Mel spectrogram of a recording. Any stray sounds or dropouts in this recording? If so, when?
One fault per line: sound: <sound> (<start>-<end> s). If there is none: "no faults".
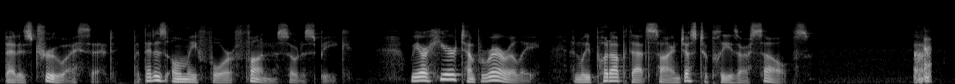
sound: laugh (9.1-9.3 s)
